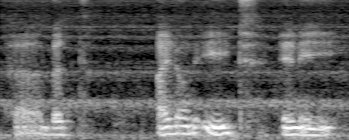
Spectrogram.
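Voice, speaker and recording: A man talks very slowly while noticeable background noise is audible. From Lebanon. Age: 80s+. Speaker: cooking channel host. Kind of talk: casual talk to camera. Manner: halting, many fillers.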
